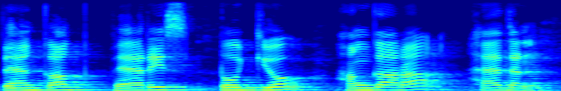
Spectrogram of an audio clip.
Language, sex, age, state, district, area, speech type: Tamil, female, 45-60, Tamil Nadu, Salem, rural, spontaneous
